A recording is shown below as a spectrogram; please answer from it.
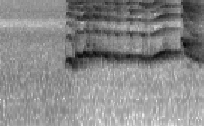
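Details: Caged ring-bred orange-headed thrush singing after completing its moult: one sustained, clear whistled note held nearly a second, ending with a short higher flourish.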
